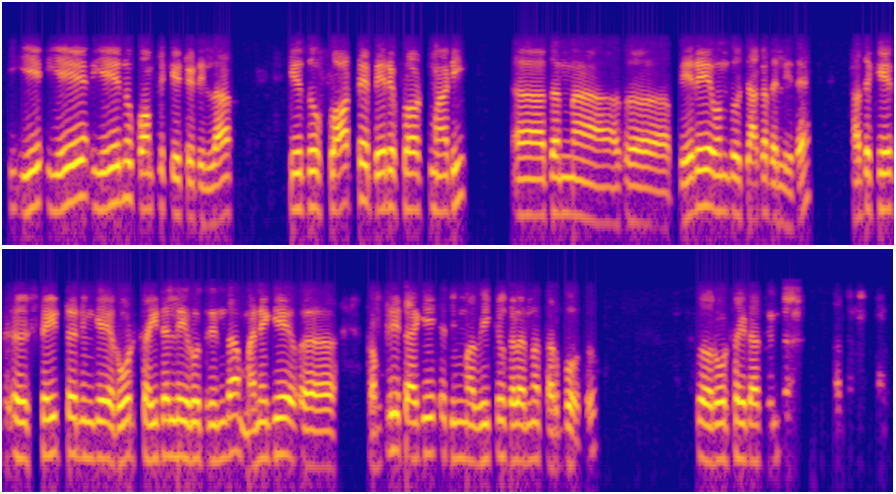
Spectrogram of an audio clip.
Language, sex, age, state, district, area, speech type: Kannada, male, 45-60, Karnataka, Udupi, rural, conversation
